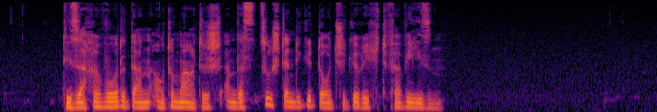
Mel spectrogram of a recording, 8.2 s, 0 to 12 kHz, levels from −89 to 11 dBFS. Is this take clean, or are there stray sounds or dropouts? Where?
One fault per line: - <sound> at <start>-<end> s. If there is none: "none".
none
